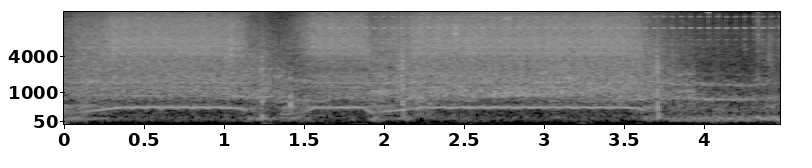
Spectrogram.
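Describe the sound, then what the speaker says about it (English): Front-wheel-drive car drifting in Forza Horizon 5, a sustained engine drone with steady revving that briefly dips and recovers between slides, with tire squeal and skid noise running loud and continuous throughout. "I'm drifting a front wheel drive car that was never meant to be drifted."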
